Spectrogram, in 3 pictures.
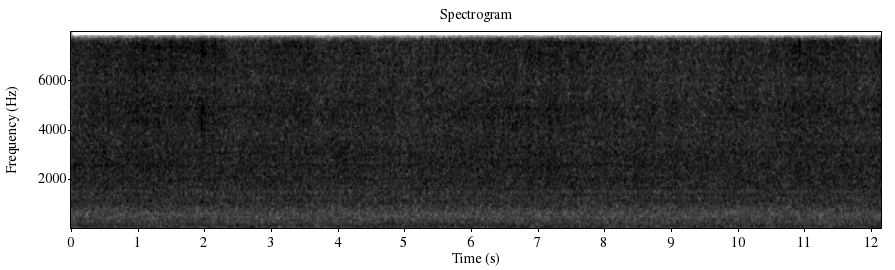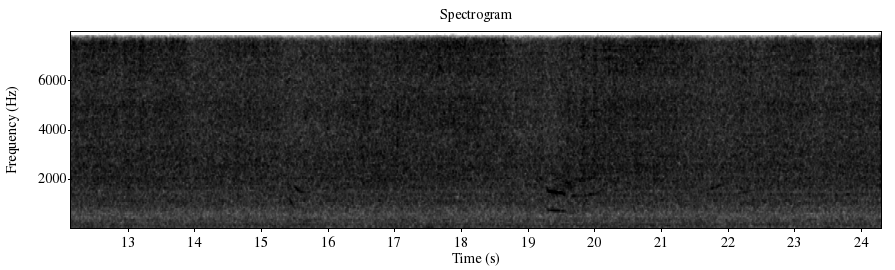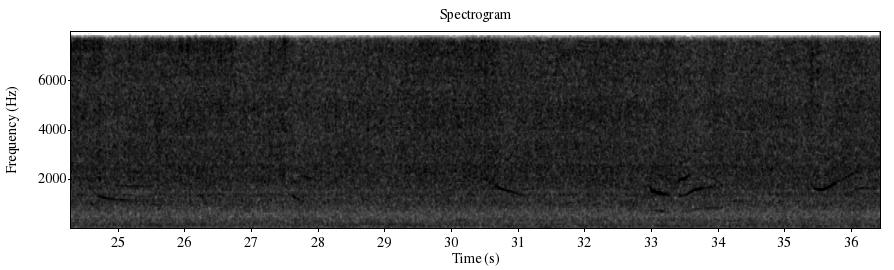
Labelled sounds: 24.7	25.1	killer whale, Bigg's (transient), 1.1 to 1.3 kHz
30.6	31.1	killer whale, Bigg's (transient), 1.4 to 1.8 kHz
35.4	35.8	killer whale, Bigg's (transient), 1.6 to 1.9 kHz

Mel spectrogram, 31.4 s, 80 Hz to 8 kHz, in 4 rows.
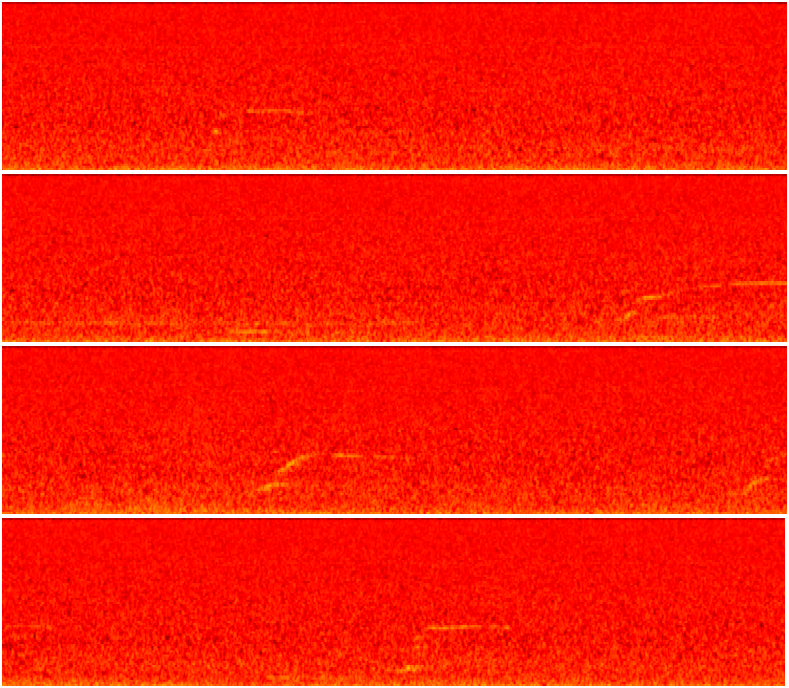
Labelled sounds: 14.2	15.7	humpback whale, 0.80 to 1.2 kHz
18.5	19.3	humpback whale, 0.80 to 1.2 kHz
27.8	28.2	humpback whale, 1.1 to 1.2 kHz

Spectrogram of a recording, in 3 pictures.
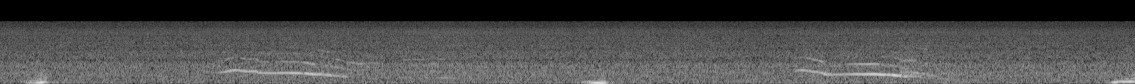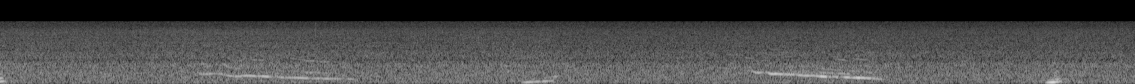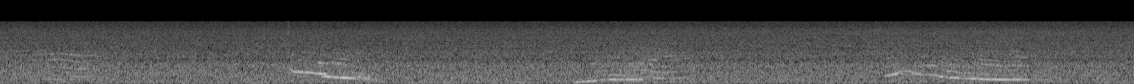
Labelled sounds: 2.4	3.2	humpback whale, 0.91 to 1.3 kHz
7.9	9.2	humpback whale, 0.91 to 1.3 kHz
23.2	23.5	humpback whale, 1.1 to 1.6 kHz
25.9	26.1	humpback whale, 0.91 to 1.1 kHz

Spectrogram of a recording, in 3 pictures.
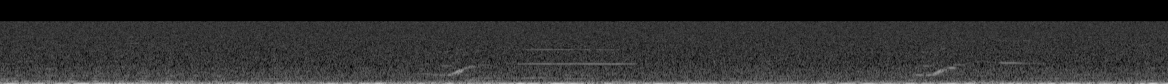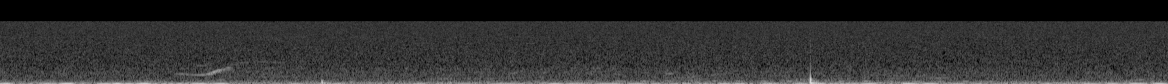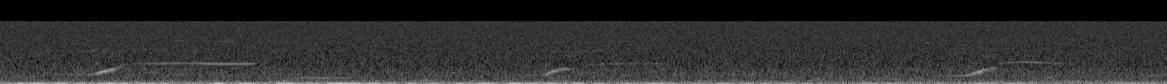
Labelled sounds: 5.2	5.7	humpback whale, 0.93 to 2.0 kHz
10.0	10.3	humpback whale, 0.96 to 1.1 kHz
24.7	25.9	humpback whale, 0.90 to 1.1 kHz
33.3	33.9	humpback whale, 0.96 to 1.1 kHz

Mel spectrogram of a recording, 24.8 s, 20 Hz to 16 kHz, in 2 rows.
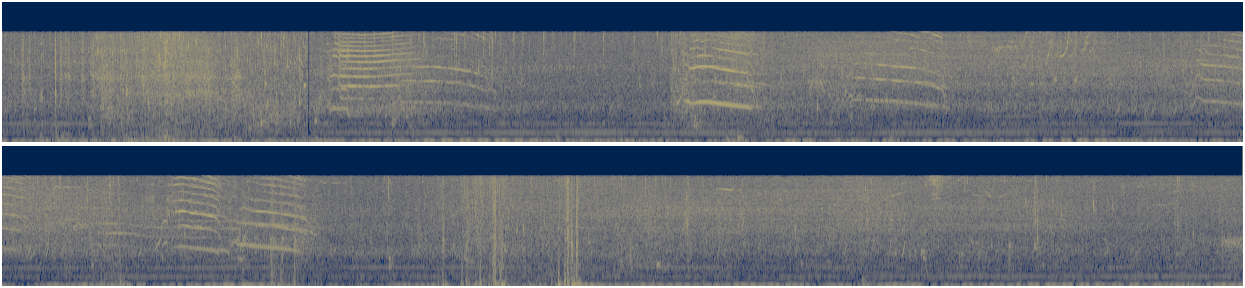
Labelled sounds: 3.2	5.0	killer whale, southern Alaska resident, 0.46 to 8.0 kHz
6.6	7.7	killer whale, southern Alaska resident, 0.46 to 8.0 kHz
8.4	9.5	killer whale, southern Alaska resident, 0.64 to 8.0 kHz
11.9	12.9	killer whale, southern Alaska resident, 0.55 to 8.0 kHz
13.3	15.6	killer whale, southern Alaska resident, 0.41 to 8.0 kHz
21.2	21.7	killer whale, southern Alaska resident, 4.1 to 8.0 kHz

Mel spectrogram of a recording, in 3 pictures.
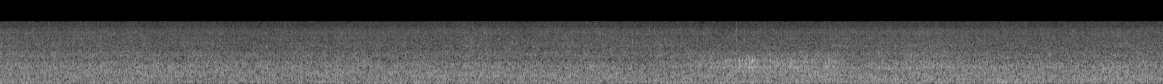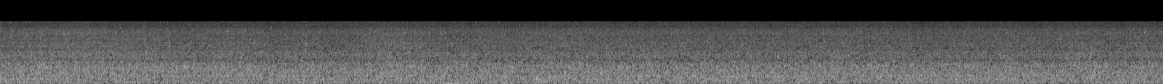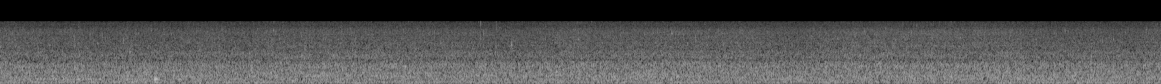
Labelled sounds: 7.2	7.6	sound from a nearby beach, 0.91 to 1.3 kHz

